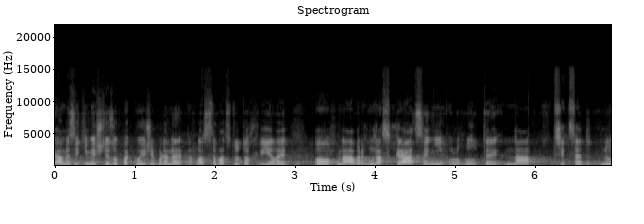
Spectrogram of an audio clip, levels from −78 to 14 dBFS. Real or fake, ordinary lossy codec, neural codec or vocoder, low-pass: real; Opus, 24 kbps; none; 14.4 kHz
